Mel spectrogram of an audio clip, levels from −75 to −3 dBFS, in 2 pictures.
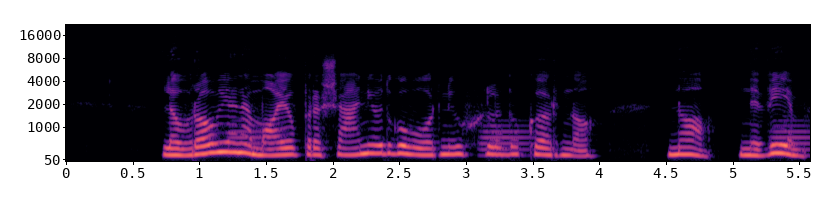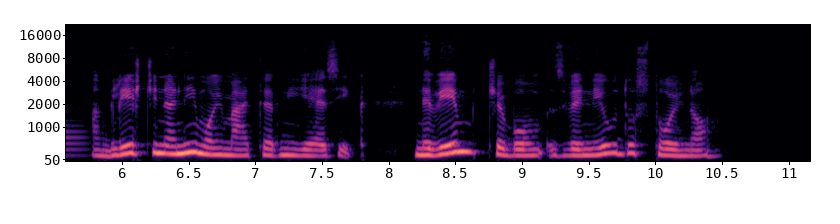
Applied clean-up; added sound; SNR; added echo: neural mask model RNNoise.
